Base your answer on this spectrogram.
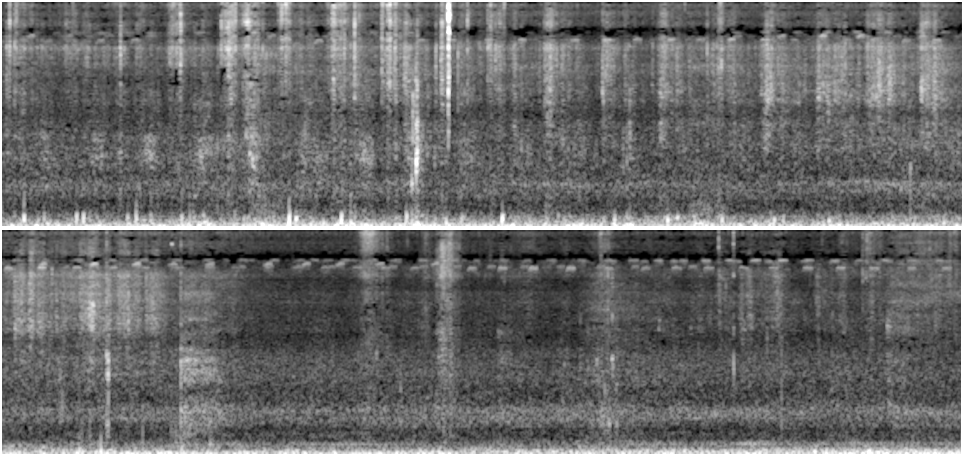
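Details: A Friesian mare under saddle, her hooves beating out a steady, dense clip-clop of sharp knocks over low rumbling noise, with a brief voice-like sound near the middle.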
